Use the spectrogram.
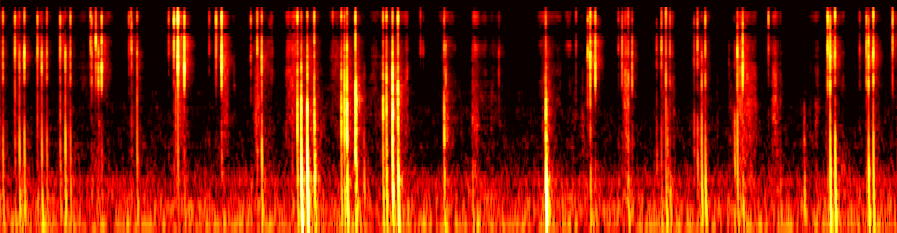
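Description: Long nails tap and scratch a small, full, red glass nail polish bottle, producing a rapid, uneven series of sharp clicky taps. Each tap has a dull low body and a bright top that stops almost instantly, with a faint scratchy rustle between the taps.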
